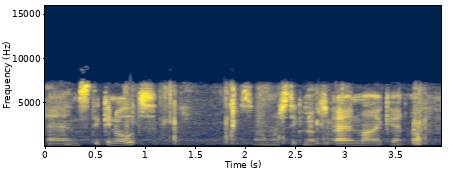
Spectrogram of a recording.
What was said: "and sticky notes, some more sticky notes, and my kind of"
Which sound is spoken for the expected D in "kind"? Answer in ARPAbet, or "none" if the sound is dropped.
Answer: none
